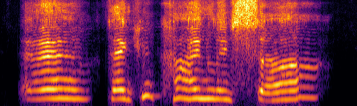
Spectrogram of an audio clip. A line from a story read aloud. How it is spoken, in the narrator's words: said Toad in a feeble voice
